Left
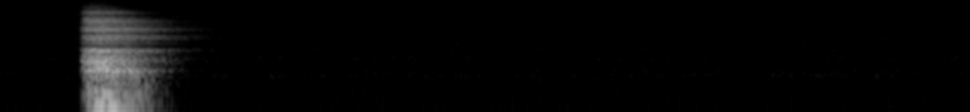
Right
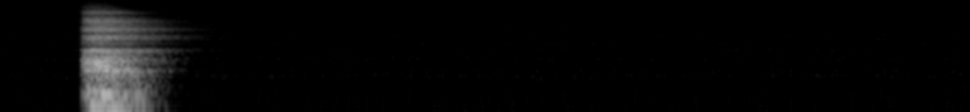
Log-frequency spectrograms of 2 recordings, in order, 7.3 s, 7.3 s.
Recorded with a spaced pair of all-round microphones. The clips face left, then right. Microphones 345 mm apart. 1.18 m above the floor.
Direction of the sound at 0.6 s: 55° right (ahead or behind).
